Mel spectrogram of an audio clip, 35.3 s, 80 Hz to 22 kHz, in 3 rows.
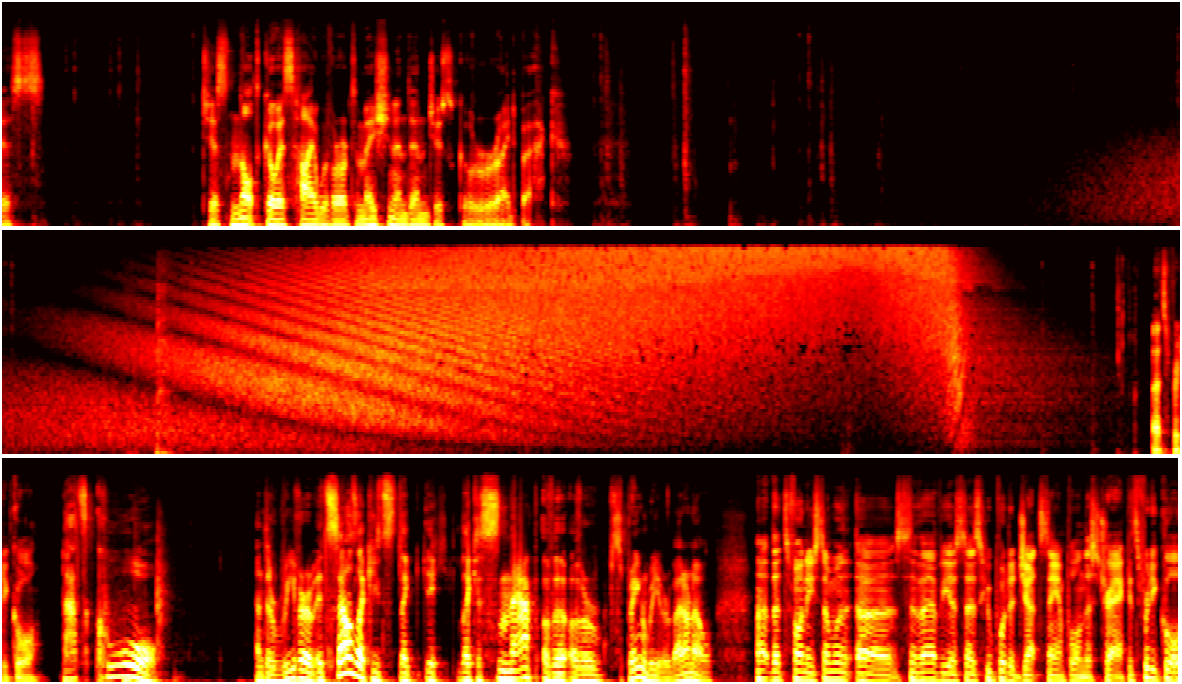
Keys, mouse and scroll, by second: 0.5 shift+right click, 0.9 shift+right click, 1.7 click, 4.5 click, 5.7 click, 5.9 space, 6.6 space, 6.8-7.1 ctrl+scroll down 1, 7.8 click, 8.0 space, 8.2 ctrl+scroll up 1, 11.5 click, 13.5 click, 13.9 click, 14.9 click, 16.8 click, 20.0 click, 22.0 click, 31.5 click, 32.6 click, 35.2 click.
